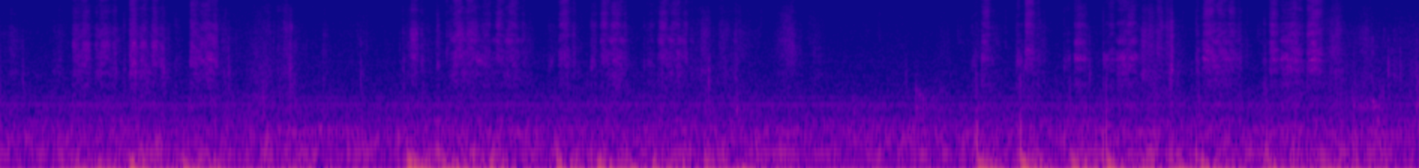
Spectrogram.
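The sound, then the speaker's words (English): A pencil scratches across paper in quick, irregular strokes for several seconds, with brief pauses between bursts, over a faint steady background hum and no voices. “Where's my pencil?”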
